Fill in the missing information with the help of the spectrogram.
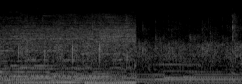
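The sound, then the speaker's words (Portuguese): An audience applauds the Lord loudly in a dense, steady crackle of many hands, with sustained musical tones underneath that thin out partway through while the clapping continues. “Em nome de Jesus Cristo, quem crê, diga amém e aplauda ao Senhor bem forte, com todas as tuas forças. Aquele aplauso.”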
